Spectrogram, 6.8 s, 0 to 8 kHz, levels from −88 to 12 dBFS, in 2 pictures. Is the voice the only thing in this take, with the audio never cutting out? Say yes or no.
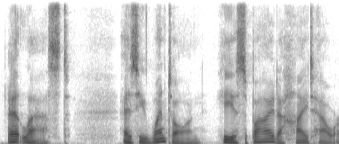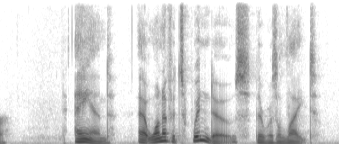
yes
